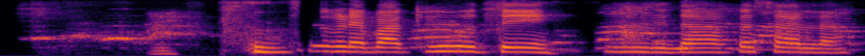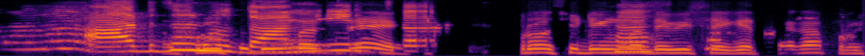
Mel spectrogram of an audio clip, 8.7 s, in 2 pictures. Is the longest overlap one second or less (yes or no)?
yes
